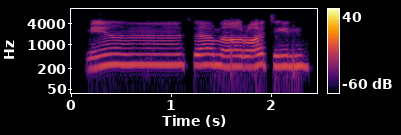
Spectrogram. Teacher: pull the noon in your nose and keep your tongue ready to say the letter tha, which is an interdental letter. So your tongue has to be near your teeth.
